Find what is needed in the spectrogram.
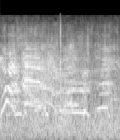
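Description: Several voices shouting and calling out at an outdoor football match, with a sharp rising shout at the start, over a steady low rumble of wind on the microphone.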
